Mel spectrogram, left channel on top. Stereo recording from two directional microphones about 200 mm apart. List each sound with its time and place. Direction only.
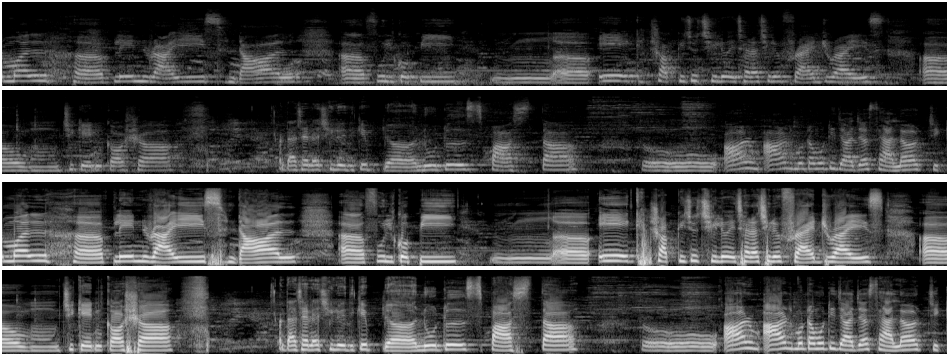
0.0 s a sound: 50° right (ahead or behind)
12.2 s a woman's voice: 50° right (ahead or behind)
16.6 s a woman's voice: 55° right (ahead or behind)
